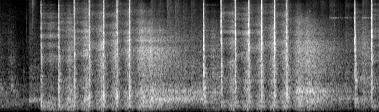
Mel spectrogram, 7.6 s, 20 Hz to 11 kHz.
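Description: Hammer striking a hand chisel in quick, regular blows, about four a second, as the chisel cuts along the lower edge of a BMW 507's body panel. The blows come in two runs with a short pause between them, and two more fall near the end, over a steady background noise.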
